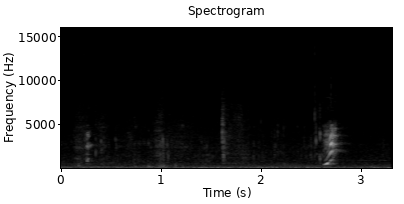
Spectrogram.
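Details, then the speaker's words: Cammy's hiccups while eating something sticky. Several faint, abrupt catching sounds, then one sharper, louder hic. She says she gets hiccups easily, with burning stomach pain like heartburn low in the stomach. "i get hiccups so easily it's just a stomach pain and they're burning in your stomach that's the bad part"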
